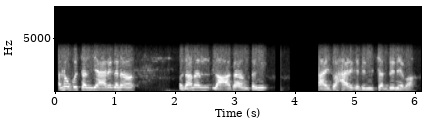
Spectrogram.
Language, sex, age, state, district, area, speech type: Manipuri, male, 60+, Manipur, Kangpokpi, urban, conversation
